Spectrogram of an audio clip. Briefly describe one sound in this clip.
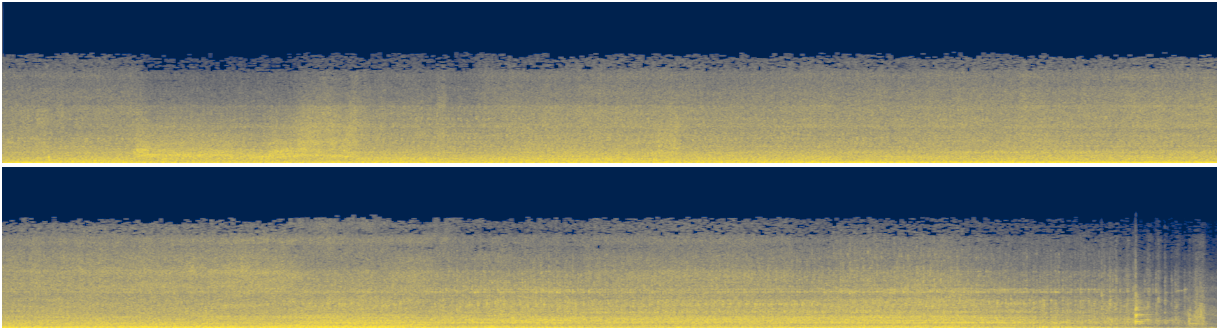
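A motor pump engine runs loudly and steadily.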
